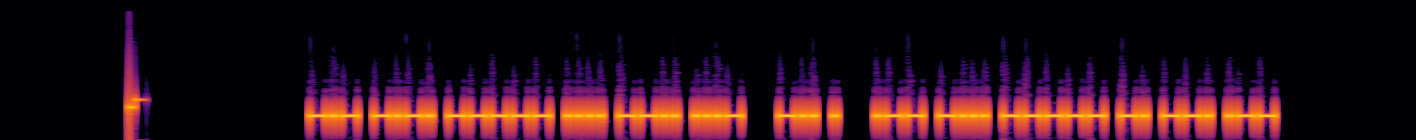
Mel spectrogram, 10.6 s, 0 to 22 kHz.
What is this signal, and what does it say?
Morse code, heard as a keyed tone, about 30 wpm, 700 Hz. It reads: KC0HZV DE WB0NGW
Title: USA Callsign DE Callsign - 6 Characters - 30wpm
